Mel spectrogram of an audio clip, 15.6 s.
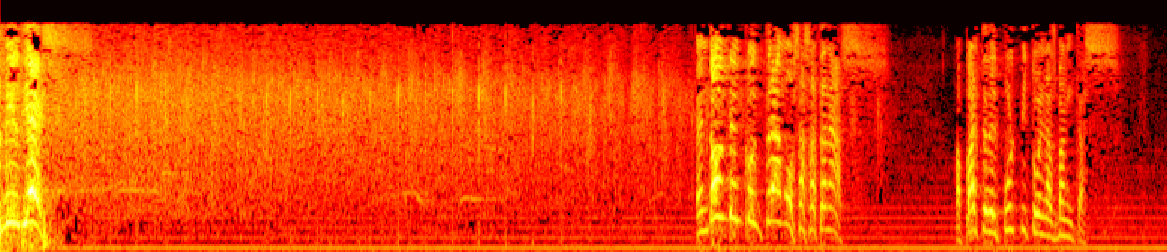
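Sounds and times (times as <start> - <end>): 
audience applauding: 0.0 - 9.3
speech: 9.3 - 11.5, 12.7 - 14.8.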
